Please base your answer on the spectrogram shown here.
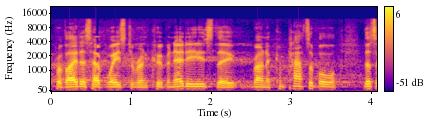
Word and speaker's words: Kubernetes: I don't know how to pronounce these K8s. What about K8s and deploy on multi-cloud providers? So that's Kubernetes.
